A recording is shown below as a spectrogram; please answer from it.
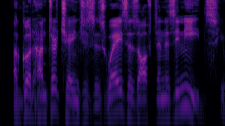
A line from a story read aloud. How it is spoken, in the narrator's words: he replied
